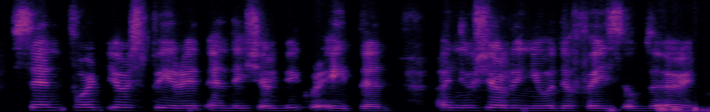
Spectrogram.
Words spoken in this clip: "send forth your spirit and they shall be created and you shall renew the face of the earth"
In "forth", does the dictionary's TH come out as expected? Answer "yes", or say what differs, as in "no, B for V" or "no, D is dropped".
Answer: no, T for TH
